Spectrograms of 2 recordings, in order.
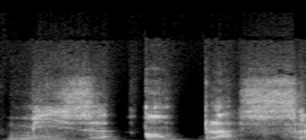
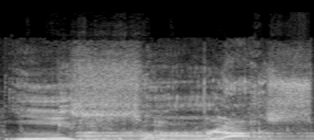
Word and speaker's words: mise en place: But in French, typical French pronunciation, mise en place. mise en place, mise en place.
